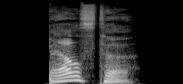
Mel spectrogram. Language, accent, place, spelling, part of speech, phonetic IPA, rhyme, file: German, Germany, Berlin, bärste, verb, [ˈbɛʁstə], -ɛʁstə, De-bärste.ogg
- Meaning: first/third-person singular subjunctive II of bersten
